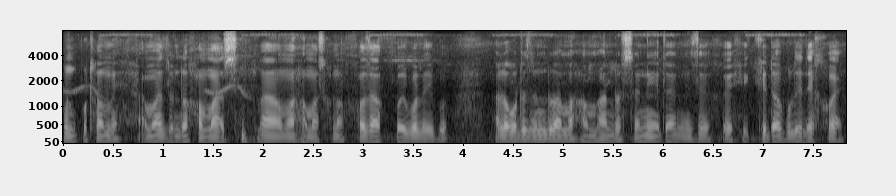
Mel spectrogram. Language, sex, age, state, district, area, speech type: Assamese, male, 18-30, Assam, Lakhimpur, rural, spontaneous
